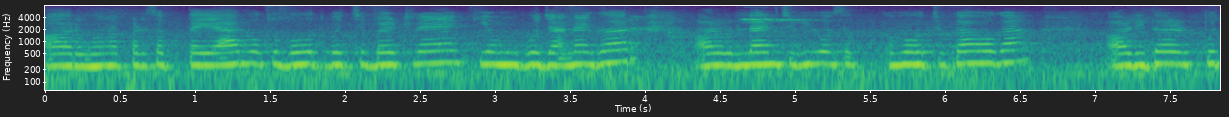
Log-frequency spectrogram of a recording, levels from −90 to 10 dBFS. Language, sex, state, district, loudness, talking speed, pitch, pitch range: Hindi, female, Bihar, Patna, -14 LUFS, 175 wpm, 270 Hz, 260-280 Hz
